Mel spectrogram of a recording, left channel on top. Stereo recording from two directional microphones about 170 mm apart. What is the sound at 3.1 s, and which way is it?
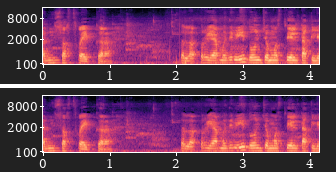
Speech, 60° left (ahead or behind).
